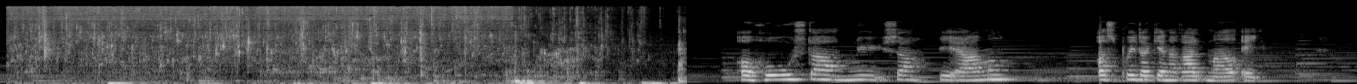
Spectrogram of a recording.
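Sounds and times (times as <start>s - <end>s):
washing hands under running tap: 0.0s - 6.9s
speech: 7.4s - 10.2s, 11.0s - 12.7s.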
